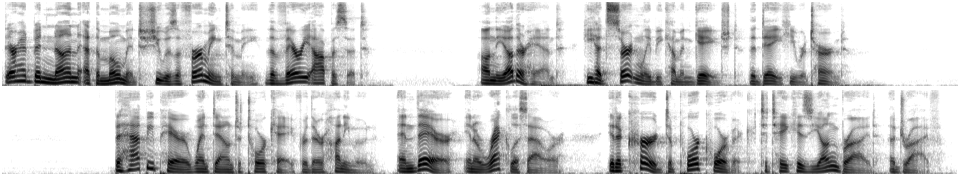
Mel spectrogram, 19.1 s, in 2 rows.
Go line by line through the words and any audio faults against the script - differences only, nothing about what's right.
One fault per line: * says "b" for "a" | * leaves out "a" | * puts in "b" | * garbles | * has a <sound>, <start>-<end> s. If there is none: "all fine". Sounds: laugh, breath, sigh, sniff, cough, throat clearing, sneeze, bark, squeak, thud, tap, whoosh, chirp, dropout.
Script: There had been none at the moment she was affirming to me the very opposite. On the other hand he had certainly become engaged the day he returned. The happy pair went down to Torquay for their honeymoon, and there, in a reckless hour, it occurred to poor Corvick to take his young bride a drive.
all fine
